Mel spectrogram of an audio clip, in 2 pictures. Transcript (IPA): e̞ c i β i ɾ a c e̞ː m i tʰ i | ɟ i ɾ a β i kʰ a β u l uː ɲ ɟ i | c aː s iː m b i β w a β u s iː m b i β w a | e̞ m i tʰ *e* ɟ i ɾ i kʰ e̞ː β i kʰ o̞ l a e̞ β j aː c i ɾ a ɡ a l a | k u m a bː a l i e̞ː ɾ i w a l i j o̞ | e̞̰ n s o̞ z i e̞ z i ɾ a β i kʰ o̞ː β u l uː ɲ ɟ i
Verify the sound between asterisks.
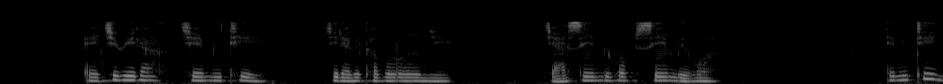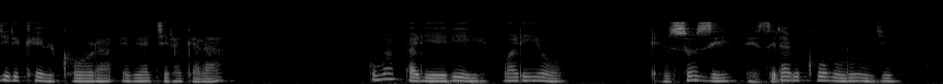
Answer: incorrect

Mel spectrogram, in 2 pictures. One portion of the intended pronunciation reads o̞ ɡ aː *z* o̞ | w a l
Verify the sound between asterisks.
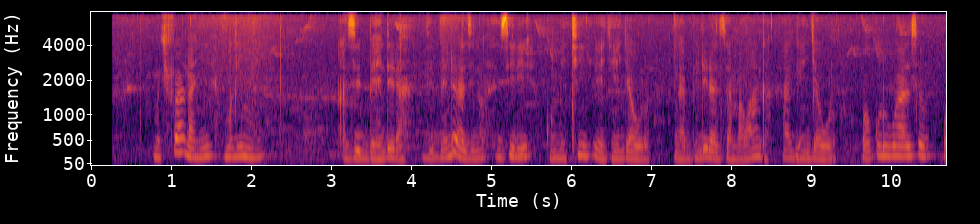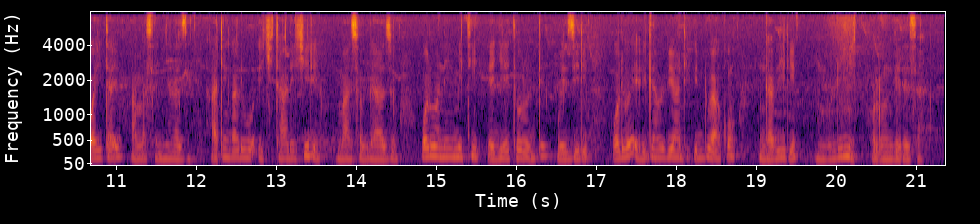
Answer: correct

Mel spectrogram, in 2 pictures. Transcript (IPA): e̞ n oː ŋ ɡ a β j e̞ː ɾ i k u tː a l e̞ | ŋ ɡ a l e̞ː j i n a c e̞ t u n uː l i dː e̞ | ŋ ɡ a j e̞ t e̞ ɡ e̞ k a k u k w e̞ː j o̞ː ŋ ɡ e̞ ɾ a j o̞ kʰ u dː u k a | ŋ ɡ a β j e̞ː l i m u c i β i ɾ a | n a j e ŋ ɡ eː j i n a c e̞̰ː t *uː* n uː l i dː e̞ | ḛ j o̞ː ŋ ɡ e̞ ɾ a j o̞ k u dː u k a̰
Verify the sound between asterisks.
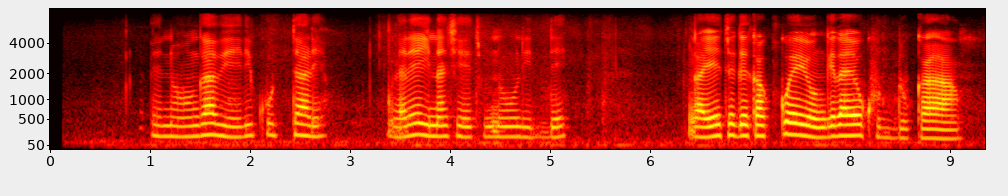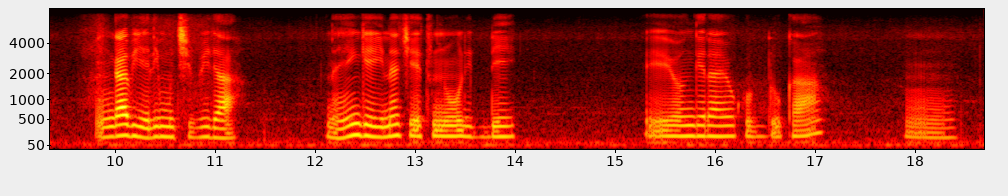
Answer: incorrect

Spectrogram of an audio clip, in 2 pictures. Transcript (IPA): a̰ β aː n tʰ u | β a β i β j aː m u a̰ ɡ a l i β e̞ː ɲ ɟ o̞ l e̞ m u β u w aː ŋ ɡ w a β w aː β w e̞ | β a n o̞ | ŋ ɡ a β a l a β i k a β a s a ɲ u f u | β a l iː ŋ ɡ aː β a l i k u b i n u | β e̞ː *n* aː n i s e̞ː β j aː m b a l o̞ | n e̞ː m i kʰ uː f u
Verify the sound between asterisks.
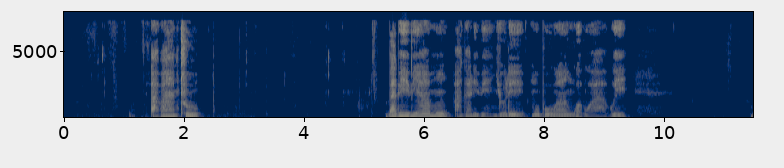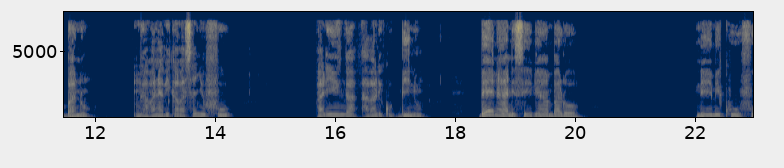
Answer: correct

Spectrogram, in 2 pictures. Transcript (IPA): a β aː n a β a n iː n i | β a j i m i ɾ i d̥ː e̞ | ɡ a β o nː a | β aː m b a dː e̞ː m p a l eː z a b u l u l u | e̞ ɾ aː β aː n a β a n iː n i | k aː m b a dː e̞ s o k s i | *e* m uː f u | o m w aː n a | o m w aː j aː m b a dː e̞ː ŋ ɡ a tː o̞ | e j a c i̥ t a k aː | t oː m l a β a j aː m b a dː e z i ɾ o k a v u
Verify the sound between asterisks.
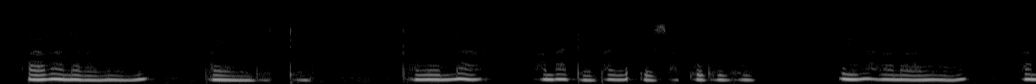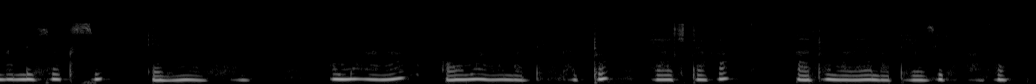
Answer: correct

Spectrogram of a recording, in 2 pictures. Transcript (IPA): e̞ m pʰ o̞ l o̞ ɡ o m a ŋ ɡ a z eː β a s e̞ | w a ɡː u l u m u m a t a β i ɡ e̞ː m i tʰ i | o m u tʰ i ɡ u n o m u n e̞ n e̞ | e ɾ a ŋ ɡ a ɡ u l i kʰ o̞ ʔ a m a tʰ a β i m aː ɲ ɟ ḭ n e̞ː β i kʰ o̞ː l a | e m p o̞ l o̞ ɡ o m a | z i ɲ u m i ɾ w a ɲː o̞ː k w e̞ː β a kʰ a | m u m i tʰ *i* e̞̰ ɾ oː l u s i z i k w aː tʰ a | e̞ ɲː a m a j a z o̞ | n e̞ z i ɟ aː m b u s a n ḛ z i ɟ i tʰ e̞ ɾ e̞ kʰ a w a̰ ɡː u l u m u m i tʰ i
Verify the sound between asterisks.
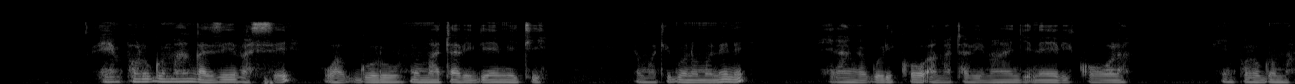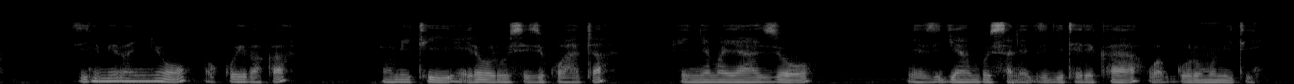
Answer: correct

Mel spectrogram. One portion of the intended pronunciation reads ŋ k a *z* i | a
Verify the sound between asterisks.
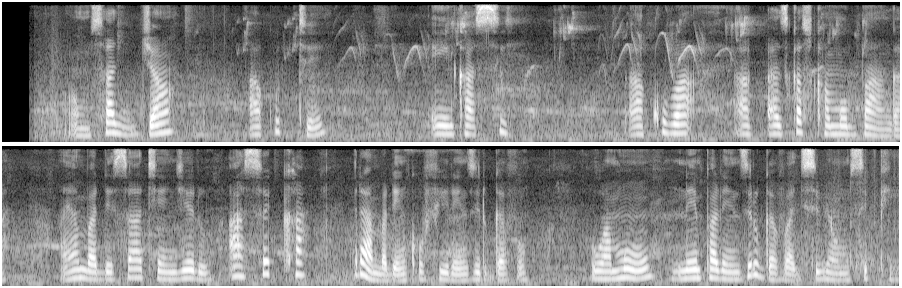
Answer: incorrect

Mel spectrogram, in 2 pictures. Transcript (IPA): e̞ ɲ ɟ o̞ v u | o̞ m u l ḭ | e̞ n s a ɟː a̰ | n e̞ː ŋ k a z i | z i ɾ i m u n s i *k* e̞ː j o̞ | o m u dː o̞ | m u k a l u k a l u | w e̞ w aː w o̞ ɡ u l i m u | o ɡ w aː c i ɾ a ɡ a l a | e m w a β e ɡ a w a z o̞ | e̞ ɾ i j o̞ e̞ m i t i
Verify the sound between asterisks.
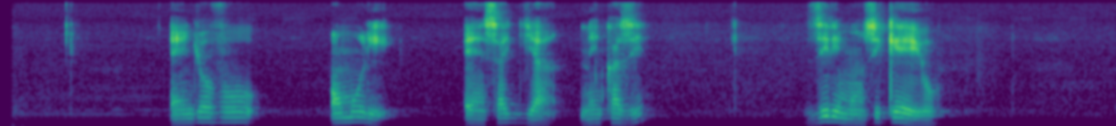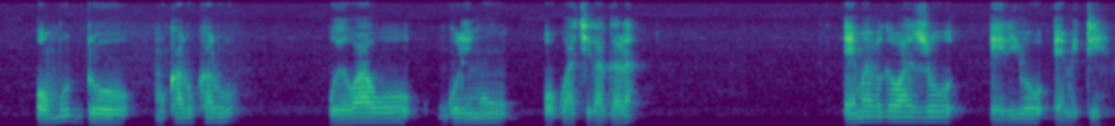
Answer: correct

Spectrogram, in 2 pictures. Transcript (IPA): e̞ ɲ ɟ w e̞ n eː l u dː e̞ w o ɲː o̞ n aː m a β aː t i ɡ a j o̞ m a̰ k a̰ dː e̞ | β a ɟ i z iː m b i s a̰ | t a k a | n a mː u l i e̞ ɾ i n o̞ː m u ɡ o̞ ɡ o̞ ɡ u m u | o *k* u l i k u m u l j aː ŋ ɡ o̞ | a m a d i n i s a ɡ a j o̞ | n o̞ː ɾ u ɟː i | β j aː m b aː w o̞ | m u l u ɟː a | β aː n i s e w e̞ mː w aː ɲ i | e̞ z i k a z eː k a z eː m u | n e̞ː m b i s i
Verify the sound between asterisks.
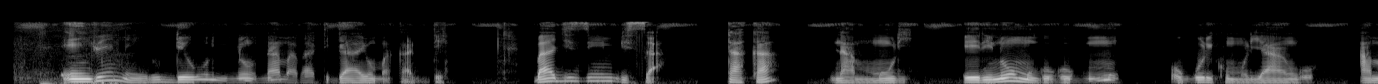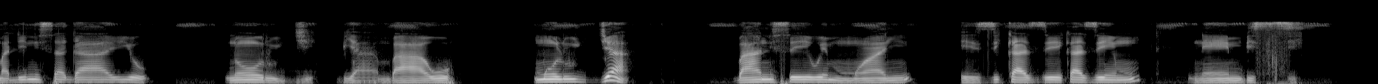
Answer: incorrect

